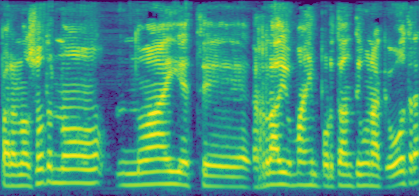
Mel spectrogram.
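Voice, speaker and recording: A man's high-pitched voice with a Peruvian accent and fairly even intonation. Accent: Peruvian-sounding. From Cuba, province outside Havana. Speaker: salsa orchestra musical director. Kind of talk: radio interview. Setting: phone call.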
